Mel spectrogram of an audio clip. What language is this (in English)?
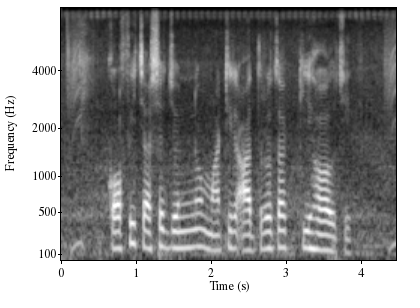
Bangla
